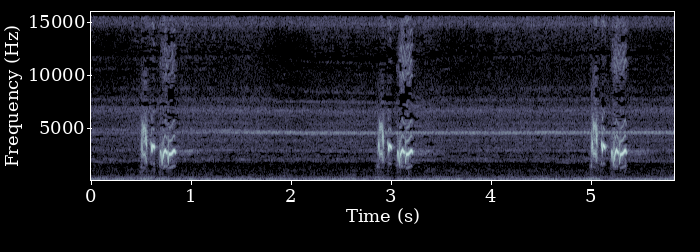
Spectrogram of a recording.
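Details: Wild-bird lure of the sooty-headed bulbul: three evenly spaced whistled phrases about every two and a quarter seconds, each opening high then tumbling into a short liquid warble; light background hum.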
